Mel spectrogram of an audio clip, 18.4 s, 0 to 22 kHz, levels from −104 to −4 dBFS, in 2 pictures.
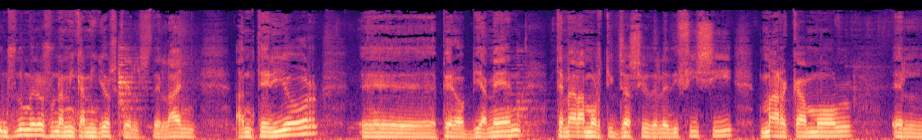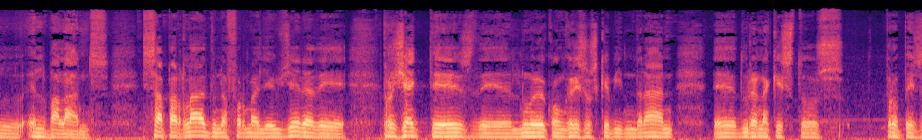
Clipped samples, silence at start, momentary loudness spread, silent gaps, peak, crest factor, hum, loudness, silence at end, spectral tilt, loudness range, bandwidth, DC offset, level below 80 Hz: under 0.1%; 0 s; 10 LU; none; 0 dBFS; 14 dB; none; -16 LUFS; 0 s; -7 dB/octave; 4 LU; 16.5 kHz; under 0.1%; -40 dBFS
